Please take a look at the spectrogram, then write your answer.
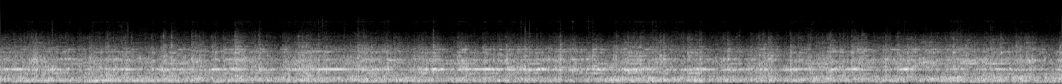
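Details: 1917 Minneapolis 40-80 tractor running for the first time after rebuild: steady, even run with a constant mid-pitched drone, no knocks or misses.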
